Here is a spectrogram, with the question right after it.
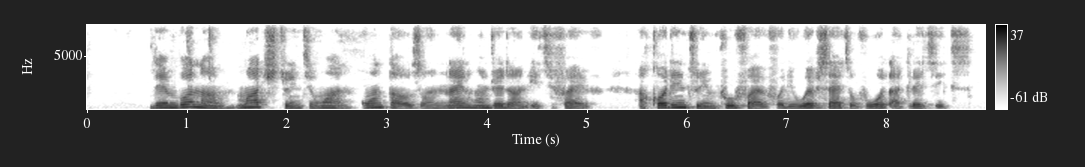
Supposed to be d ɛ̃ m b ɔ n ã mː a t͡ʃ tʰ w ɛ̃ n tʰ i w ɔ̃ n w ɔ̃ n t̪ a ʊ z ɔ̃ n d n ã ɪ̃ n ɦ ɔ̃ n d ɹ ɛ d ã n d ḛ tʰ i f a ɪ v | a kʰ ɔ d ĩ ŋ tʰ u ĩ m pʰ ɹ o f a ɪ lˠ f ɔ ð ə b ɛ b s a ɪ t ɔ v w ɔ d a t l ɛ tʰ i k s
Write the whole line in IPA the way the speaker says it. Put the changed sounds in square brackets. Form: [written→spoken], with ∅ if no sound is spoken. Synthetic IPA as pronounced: d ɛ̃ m b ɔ n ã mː a t͡ʃ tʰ w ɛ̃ n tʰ i w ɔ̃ n w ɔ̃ n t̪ a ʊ z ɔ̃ n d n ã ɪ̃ n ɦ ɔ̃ n d ɹ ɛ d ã n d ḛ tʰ i f a ɪ v | a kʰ ɔ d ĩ ŋ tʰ u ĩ m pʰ ɹ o f a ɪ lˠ f ɔ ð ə [b→w] ɛ b s a ɪ t ɔ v w ɔ d a t l ɛ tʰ i k s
